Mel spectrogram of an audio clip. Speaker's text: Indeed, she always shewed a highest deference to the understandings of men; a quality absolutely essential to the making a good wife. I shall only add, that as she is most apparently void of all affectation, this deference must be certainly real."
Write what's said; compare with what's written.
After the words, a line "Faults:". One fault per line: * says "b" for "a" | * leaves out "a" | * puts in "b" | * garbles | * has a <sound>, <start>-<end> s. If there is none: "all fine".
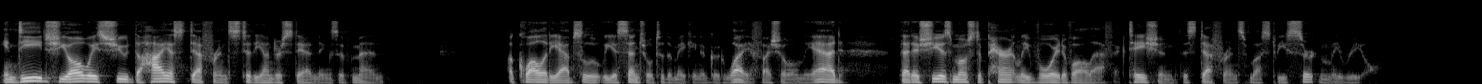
Indeed, she always shewed the highest deference to the understandings of men; a quality absolutely essential to the making a good wife. I shall only add, that as she is most apparently void of all affectation, this deference must be certainly real."
Faults:
* says "the" for "a"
